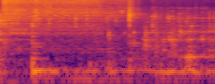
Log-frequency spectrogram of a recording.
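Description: Kitchen faucet water splashing into a stainless steel sink, starting suddenly and easing off over the two seconds, with a steady low hum underneath from about a third of a second in.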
